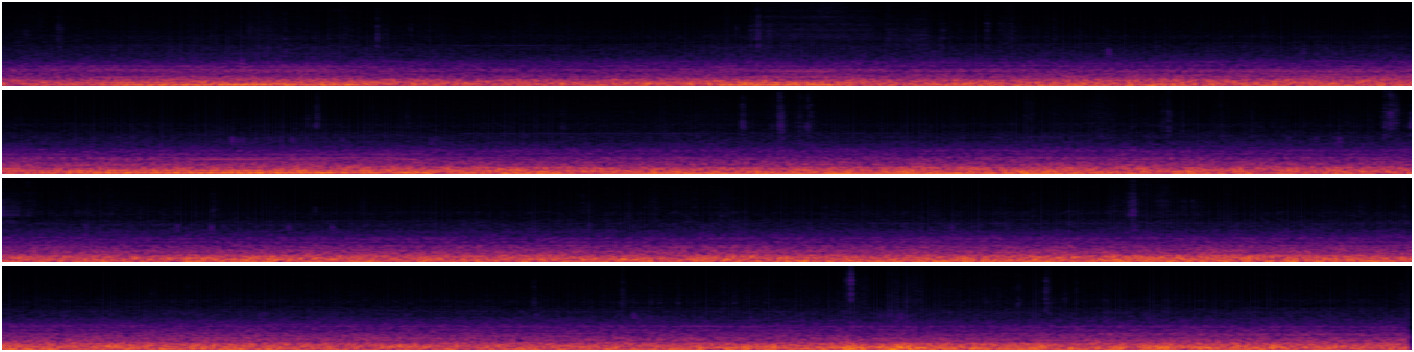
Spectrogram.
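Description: A car being driven, with a steady low rumble of engine and road noise.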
